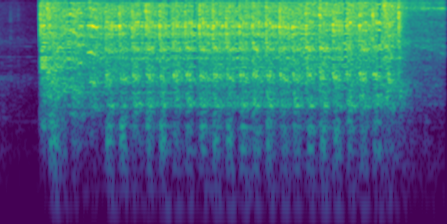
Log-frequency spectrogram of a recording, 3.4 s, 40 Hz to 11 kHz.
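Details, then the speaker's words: 1965 Chevy C10 cranking after work that may have disturbed the ignition timing: the starter spins in quick even pulses, about three a second, with no firing after an earlier bad pop. The owner suspects timing is way off, possibly a slipped belt tooth; the plug came out wet. "Yep, she ain't even trying."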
